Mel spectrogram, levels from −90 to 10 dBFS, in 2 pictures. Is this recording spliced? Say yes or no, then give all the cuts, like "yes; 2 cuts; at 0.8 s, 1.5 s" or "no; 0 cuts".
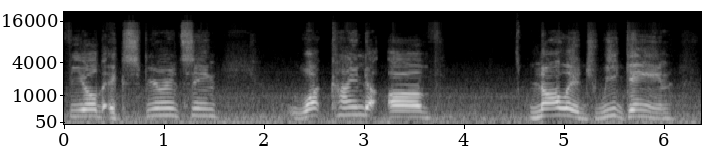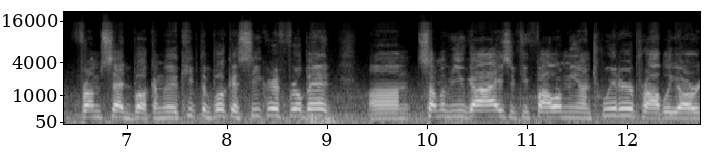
yes; 1 cut; at 8.7 s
